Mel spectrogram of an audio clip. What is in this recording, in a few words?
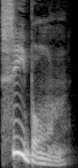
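"seaborne", English, British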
